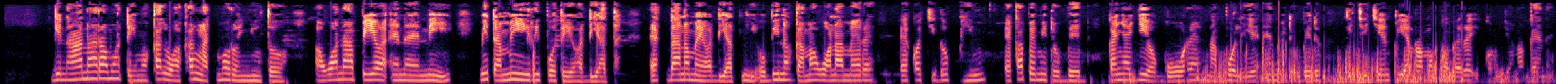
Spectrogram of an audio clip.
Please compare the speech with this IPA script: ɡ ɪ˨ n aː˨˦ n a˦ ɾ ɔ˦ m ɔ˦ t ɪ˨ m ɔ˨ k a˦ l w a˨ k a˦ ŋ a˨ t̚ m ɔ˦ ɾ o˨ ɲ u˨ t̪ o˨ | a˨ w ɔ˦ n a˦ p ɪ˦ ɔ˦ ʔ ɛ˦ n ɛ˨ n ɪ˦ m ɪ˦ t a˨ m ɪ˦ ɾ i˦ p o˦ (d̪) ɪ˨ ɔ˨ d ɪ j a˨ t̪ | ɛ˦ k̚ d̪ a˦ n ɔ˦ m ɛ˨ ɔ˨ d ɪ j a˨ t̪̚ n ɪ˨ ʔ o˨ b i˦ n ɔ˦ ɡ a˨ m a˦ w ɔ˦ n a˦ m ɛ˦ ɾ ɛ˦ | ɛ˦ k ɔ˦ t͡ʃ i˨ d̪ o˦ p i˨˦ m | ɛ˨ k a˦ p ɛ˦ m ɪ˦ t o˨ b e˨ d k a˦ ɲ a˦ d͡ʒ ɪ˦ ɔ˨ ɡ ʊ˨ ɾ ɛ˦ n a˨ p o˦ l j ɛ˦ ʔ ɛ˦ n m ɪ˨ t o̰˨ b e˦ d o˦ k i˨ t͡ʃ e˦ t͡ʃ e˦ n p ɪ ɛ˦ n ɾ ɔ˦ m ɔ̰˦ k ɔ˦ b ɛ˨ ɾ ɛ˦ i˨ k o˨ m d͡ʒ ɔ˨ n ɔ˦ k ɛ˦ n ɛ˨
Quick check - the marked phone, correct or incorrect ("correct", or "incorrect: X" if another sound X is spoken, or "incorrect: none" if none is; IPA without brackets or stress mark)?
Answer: incorrect: t̪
